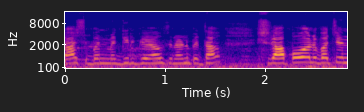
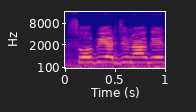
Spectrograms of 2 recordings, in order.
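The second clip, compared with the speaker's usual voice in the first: bold, full-voiced declamation; forceful recital; 2 semitones higher, 4 dB louder than usual. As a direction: declaim it like a challenge. Forceful repeat of verse. (बुलंद स्वर में चुनौती भरा पाठ)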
